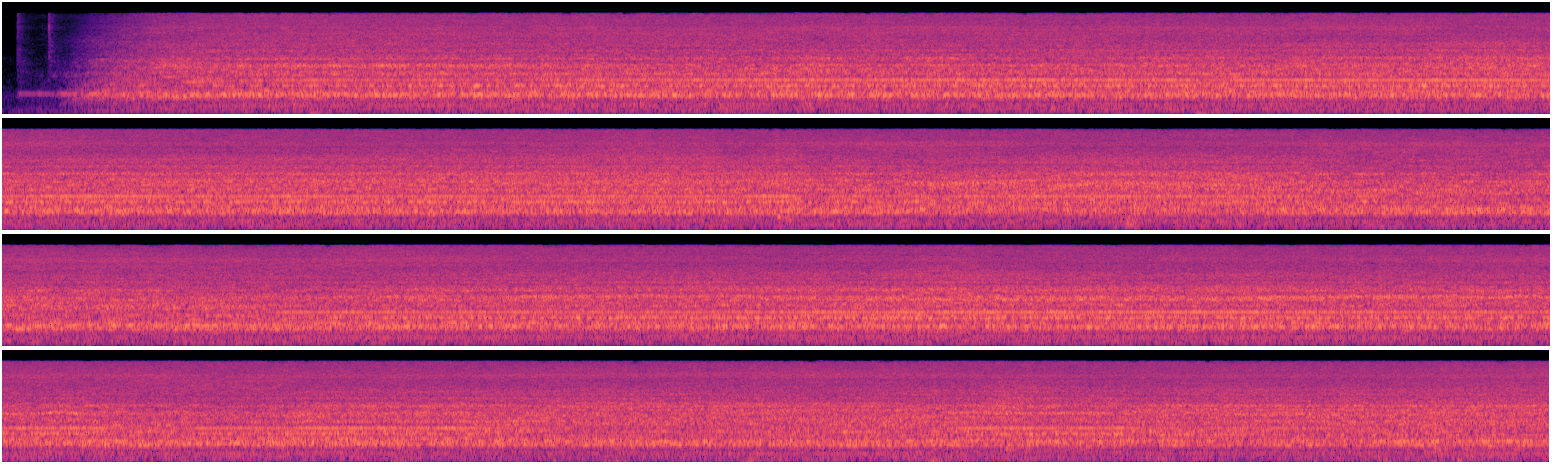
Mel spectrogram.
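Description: Handheld hair dryer switched on and running steadily: a constant rush of air with a faint steady whine on top, drying a layer of chalk paste on a metal sign.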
